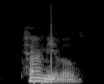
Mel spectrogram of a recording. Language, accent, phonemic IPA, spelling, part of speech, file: English, Southern England, /ˈpɜːmiəbəl/, permeable, adjective, LL-Q1860 (eng)-permeable.wav
- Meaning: Able to be permeated; absorbing or allowing the passage of fluids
